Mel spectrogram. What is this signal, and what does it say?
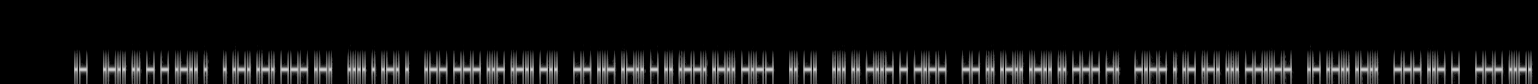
Morse code, heard as a keyed tone, about 50 wpm, 700 Hz. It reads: A LITTLE ERROR HERE WOULD MULTIPLY IN SIXTY MILLION YEARS, ALL OUT OF
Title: A Sound Of Thunder 50wpm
